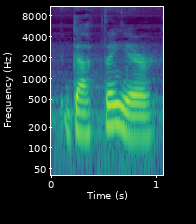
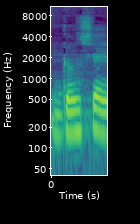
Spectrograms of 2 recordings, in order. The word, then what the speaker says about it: Gauthier: And when I say it, I say got there, but it's not. It's because his mom said it's Gaucher, like he said. But it looks like got there for Americans and up northerners, the way it's spelled.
